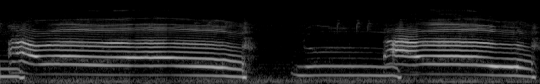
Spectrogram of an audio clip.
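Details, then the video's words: Domestic cat giving two long, drawn-out meows, each about two and a half seconds, steady in pitch with a brief dip at the start and a rich, nasal tone, separated by a short quiet gap. "cats meowing"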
